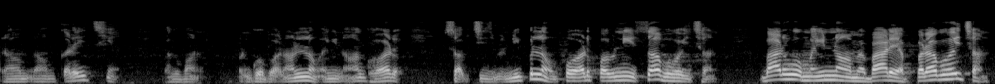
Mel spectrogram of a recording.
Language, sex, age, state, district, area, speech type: Maithili, female, 60+, Bihar, Begusarai, rural, spontaneous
